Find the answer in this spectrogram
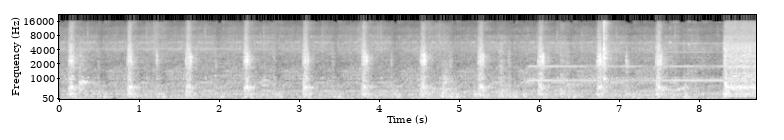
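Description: Epson L3210 inkjet printer printing a page: a sharp clack repeats about every three-quarters of a second as the print head runs its passes and the paper feeds forward. A steady whine joins in near the end.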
